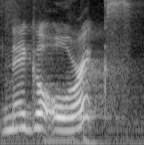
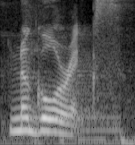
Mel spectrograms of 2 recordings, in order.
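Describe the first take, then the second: First: The name begins with 'Neg', split as Nega Oryx. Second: The name begins with 'Nag', run together as Nagorix. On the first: This is how she says her own name. The speaker calls it right. "other people call it Nega. Nega Oryx" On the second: This is how the group has been saying it. The speaker calls it wrong. "We pronounce it Nagorix"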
